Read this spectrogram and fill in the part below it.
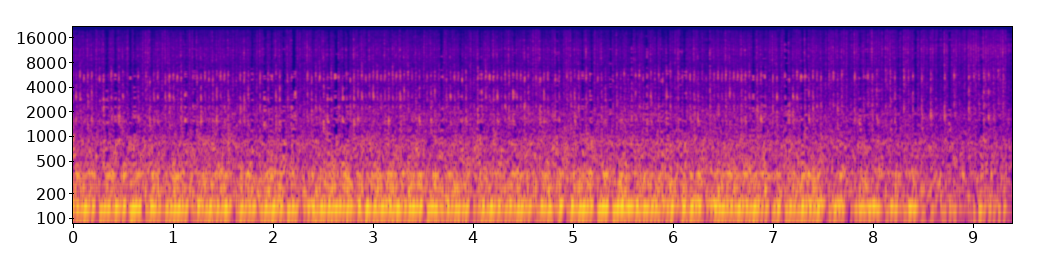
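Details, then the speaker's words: Carbureted engine with the choke partly out, after turning an unidentified carburetor screw one full turn: an uneven stumbling chug with irregular knocks, still misfiring and running like garbage. Cause unknown. "so I just turned that one full turn still running like garbage"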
